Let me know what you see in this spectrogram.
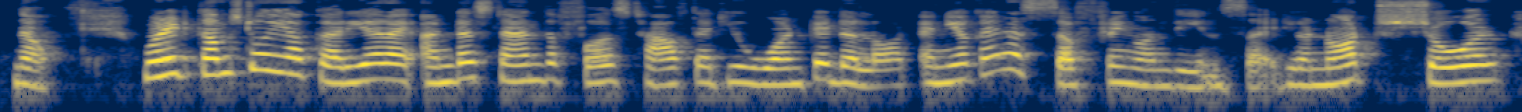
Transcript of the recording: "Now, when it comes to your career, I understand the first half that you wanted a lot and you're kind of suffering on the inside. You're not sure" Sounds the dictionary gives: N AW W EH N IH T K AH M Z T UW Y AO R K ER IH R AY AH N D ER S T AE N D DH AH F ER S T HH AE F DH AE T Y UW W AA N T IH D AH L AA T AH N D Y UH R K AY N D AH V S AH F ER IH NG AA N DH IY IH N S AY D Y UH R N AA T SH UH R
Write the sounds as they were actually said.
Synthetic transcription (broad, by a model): N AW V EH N IH T K AH M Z T UW Y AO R K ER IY R AY AH N D ER S T AE N D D AH F ER S T HH AE F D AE T Y UW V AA N T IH D AH L AA T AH N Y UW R K AY N D AH V S AH F ER IH NG AA N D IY IH N S AY D Y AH R N AA T SH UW R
